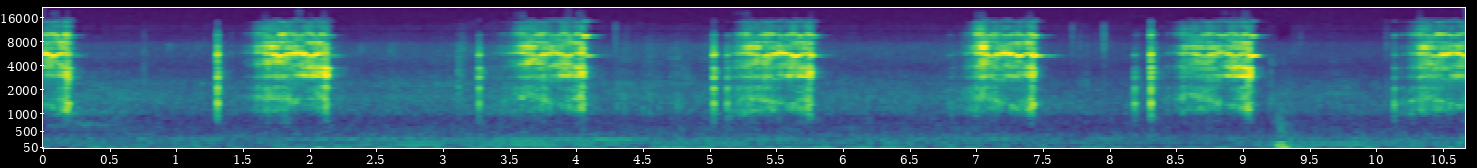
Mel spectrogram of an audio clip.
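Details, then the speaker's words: Axe honed with very light pressure: rhythmic rasping strokes about one every two seconds, gritty scrape each pass; steady, normal honing grind. "So I'll just start nice and gentle and just, and you can hear that's making a good solid grinding noise."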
